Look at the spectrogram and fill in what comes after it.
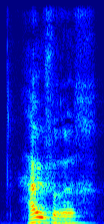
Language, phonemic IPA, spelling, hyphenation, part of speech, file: Dutch, /ˈɦœy̯.və.rəx/, huiverig, hui‧ve‧rig, adjective, Nl-huiverig.ogg
- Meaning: 1. shivery, shivering 2. fearful, trepid, anxious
